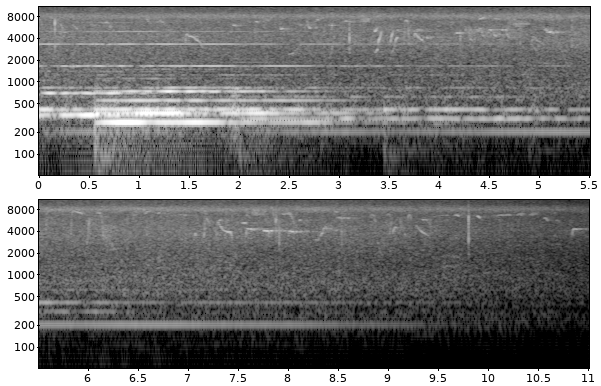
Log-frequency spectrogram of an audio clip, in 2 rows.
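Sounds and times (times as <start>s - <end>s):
held low ambient music note: 0.0s - 8.7s
small birds chirping faintly: 0.0s - 11.0s.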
